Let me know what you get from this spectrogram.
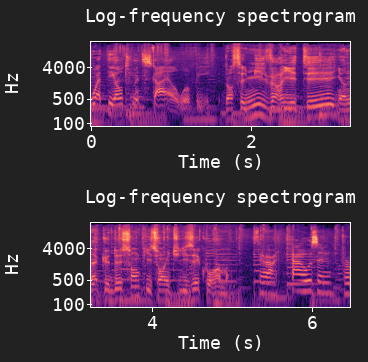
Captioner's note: speaking French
